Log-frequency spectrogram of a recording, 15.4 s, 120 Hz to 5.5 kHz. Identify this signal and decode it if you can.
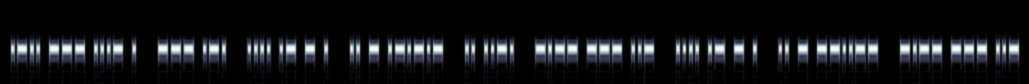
Morse code, heard as a keyed tone, about 25 wpm, 600 Hz. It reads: LOVE OR HATE IT. IF YOU HATE IT, YOU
